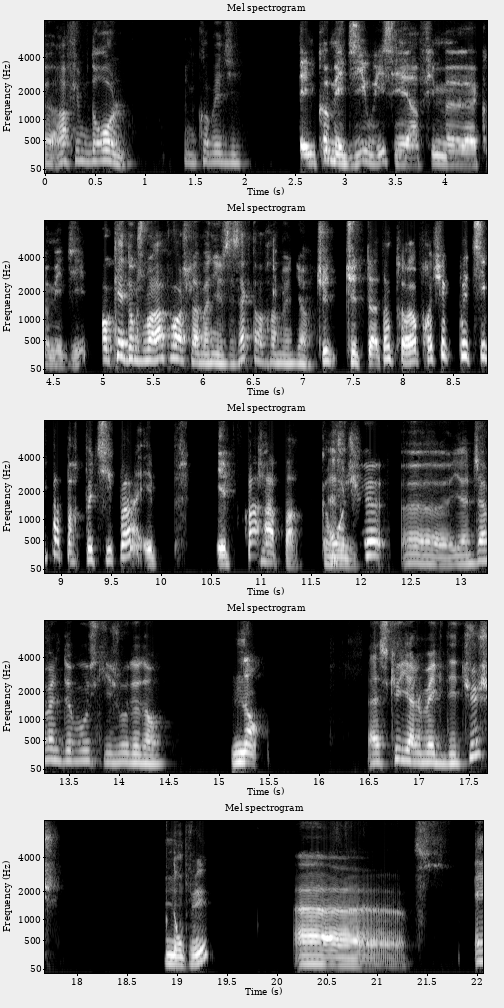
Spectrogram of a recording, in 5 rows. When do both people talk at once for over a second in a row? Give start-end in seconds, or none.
none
